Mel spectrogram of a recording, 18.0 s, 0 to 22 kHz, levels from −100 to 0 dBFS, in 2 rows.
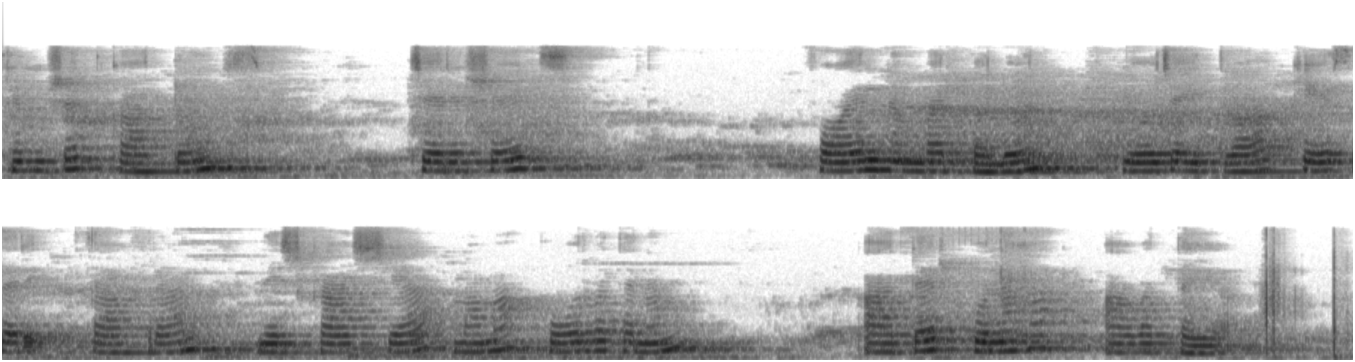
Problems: none marked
